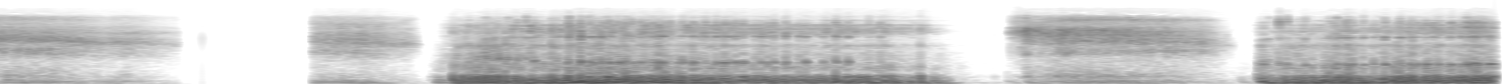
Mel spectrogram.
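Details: Loud, harsh rattling breaths alternating with hissing exhalations, a cartoon-style snore from a male character heard up close; snoring.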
